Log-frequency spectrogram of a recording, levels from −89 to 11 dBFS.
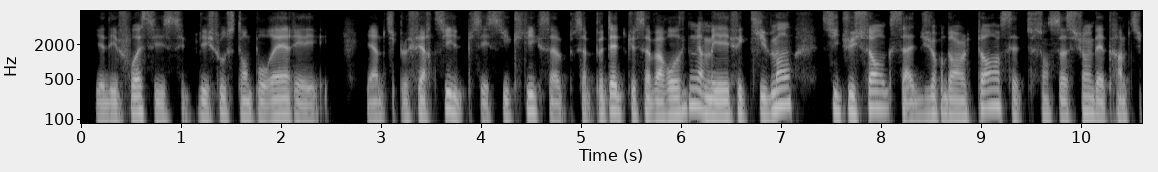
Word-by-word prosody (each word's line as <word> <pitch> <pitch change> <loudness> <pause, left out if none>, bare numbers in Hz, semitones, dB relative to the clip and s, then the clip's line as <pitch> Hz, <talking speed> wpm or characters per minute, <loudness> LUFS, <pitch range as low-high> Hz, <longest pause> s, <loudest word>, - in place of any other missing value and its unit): il - - -5
y - - +1
a - - 0
des 100 +1 0
fois 125 +6 +2
c'est 100 -6 -3
c'est 90 0 -8
des 105 -3 0
choses 100 +5 -4
temporaires 110 +2 +2
et 90 -3 -2 0.5
et 100 - -4
un 100 - +1
petit 100 - -10
peu 100 - -7
fertiles 115 +6 +1
puis - - -13
c'est 95 - -5
cyclique, 110 +7 -3
ça 95 -2 -2
ça - - -5
peut - - -3
être 135 -3 +6
que 115 - -3
ça 115 +2 +1
va 105 -1 +5
revenir. 120 - +3
Mais 110 -2 +6
effectivement, 120 - +2 0.3
si 135 - -3
tu 130 +1 +1
sens 150 +6 +3
que 145 - -8
ça 95 +1 0
dure 115 +3 -3
dans 110 -2 +3
le 105 - -1
temps 155 +7 +2
cette 110 -8 -7
sensation 105 +2 -2
d'être 105 -4 0
un 105 - +1
petit 95 - -9
110 Hz, 245 wpm, -25 LUFS, 100-125 Hz, 0.5 s, être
